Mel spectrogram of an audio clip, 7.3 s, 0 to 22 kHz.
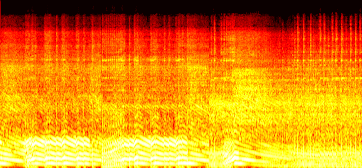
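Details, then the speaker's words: Motorized bicycle two-stroke with cheap chainsaw pumper carb, tuning start with low screw 1 turn and high screw 2 turns out: buzzy revs rise and fall back quickly, then settle too fast; idle set too high, needs idle adjustment. "RPM drops pretty quickly. Idle is getting high, so I need to adjust the idle."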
